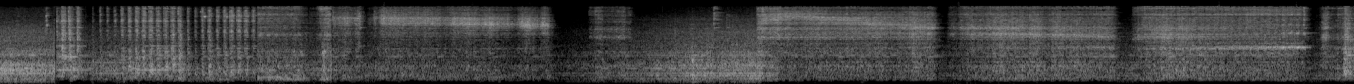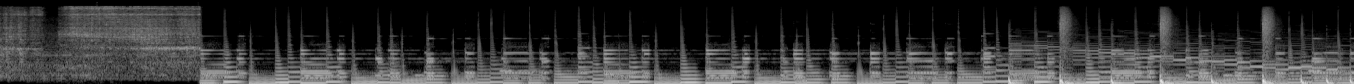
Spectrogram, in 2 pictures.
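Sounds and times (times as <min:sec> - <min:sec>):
tool rasping on turning wood: 0:00.6 - 0:06.4, 0:07.6 - 0:15.6.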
